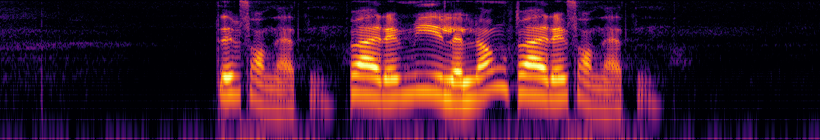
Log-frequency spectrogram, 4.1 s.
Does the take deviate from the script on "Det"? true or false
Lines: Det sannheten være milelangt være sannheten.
false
